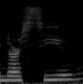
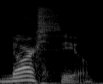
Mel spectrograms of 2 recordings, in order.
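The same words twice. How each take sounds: First: Narsil with a long stretched second syllable; wrong stress. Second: Narsil stressed on NAR, first syllable; corrected stress. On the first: Player trying the name Narsil, stress on the end. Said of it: "that seems to be putting the accent wrong". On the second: Player correcting the name Narsil, stress on NAR. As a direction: put the weight on NAR in Narsil. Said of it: "I would thought it would be". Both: Shown as a demonstration.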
